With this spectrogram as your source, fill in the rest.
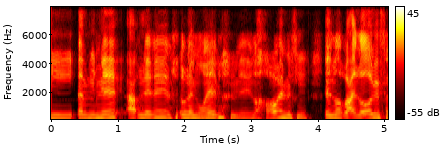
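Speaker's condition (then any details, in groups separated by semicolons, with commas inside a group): Moebius syndrome, congenital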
